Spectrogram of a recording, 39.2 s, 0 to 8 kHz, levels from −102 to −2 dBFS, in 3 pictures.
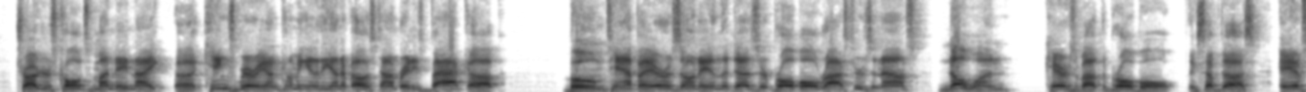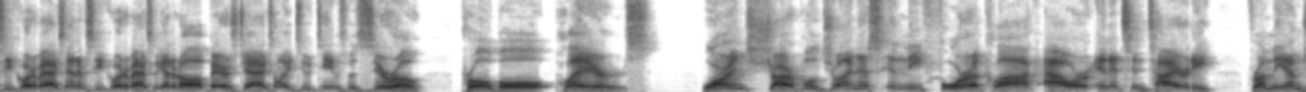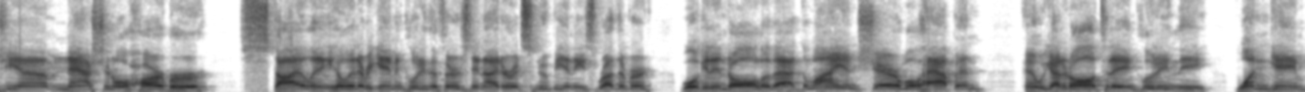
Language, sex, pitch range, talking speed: English, male, 130-150 Hz, 160 wpm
